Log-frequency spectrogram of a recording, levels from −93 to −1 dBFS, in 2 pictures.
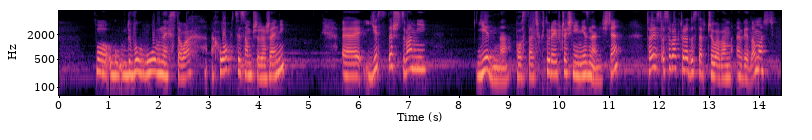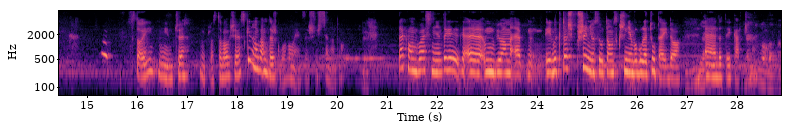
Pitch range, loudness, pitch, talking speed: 190-265 Hz, -28 LUFS, 230 Hz, 110 wpm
